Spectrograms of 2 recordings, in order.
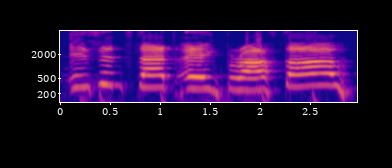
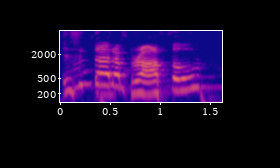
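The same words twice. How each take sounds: First: It is said loudly. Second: It is said quietly.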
